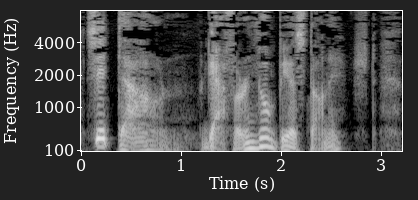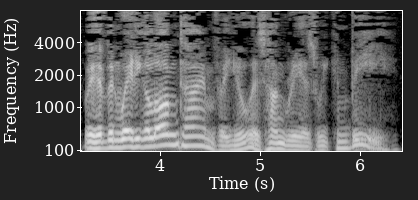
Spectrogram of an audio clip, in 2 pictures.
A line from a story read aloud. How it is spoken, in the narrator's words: Odysseus spoke kindly to them and said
